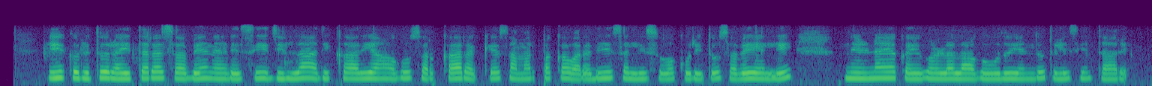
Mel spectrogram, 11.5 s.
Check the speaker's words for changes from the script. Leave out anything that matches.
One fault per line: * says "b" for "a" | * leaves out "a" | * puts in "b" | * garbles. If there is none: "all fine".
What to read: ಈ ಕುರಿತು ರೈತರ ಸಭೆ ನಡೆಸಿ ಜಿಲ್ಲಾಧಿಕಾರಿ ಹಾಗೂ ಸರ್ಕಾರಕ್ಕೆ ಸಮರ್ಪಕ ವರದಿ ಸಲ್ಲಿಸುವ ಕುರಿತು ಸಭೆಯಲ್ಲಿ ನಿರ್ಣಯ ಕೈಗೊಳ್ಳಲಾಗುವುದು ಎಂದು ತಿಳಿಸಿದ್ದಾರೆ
all fine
